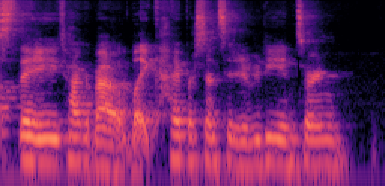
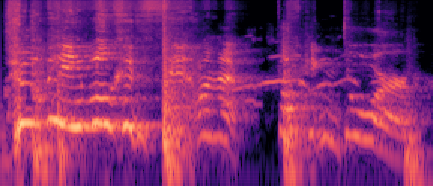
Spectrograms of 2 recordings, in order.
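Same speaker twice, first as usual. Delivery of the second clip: loud, laughing outburst; laughing shout; 12 semitones higher, 8 dB louder than usual. Real, not acted. Shouting laughingly about movie.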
